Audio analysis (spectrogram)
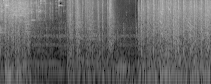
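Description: Heavy gunfire in the video game Army of Two, dense loud bursts of shots and impacts hammering almost without pause, briefly dipping before the firing surges again.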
